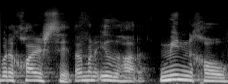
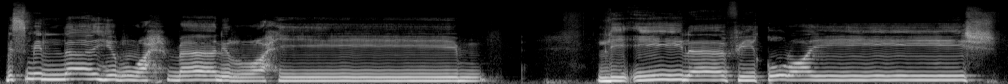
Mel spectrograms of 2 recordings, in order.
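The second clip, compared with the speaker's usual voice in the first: slow, drawn-out melodic tilawat; Quran recitation; much slower than usual. Shown as a demonstration. Teacher recites the verse for students in slow melodic chant. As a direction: chant the verse slowly with long held vowels. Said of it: "আল্লাহ ... বলছেন".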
